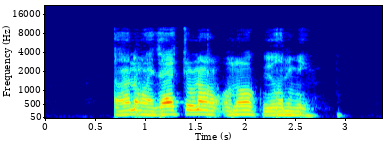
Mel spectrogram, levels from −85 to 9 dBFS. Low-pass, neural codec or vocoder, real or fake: 9.9 kHz; codec, 44.1 kHz, 3.4 kbps, Pupu-Codec; fake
